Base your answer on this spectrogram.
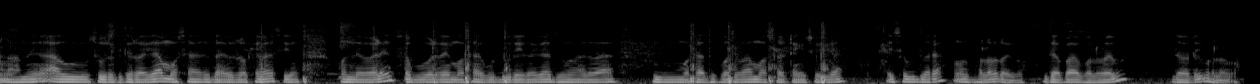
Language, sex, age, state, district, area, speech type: Odia, male, 30-45, Odisha, Kendujhar, urban, spontaneous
